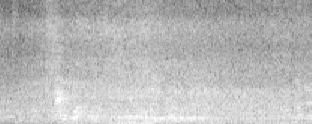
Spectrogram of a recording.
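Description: Indistinct voices talking, loudest in the middle, over a steady low hum.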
